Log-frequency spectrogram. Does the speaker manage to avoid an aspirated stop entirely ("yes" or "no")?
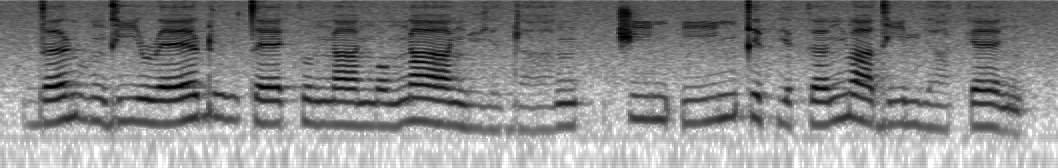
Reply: yes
